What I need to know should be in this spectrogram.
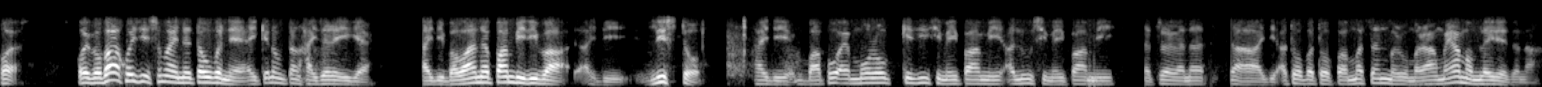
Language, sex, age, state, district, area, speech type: Manipuri, male, 18-30, Manipur, Kakching, rural, conversation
